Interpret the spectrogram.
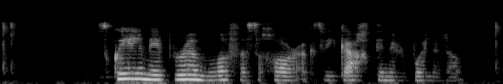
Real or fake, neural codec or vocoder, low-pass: real; none; 7.2 kHz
